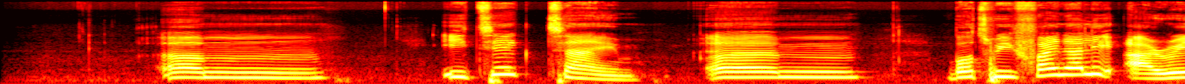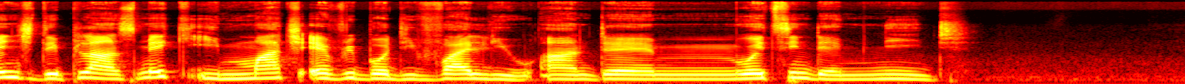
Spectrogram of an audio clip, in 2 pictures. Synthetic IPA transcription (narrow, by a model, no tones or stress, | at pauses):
ʌm | itʰek̚tʰãɪ̃m | ʌm | bɔtʰwifãɪnaliʔaɹẽnd͡ʒdəplãnsmekʰimat͡ʃɛvɹibɔdivaljuʔãndɛmwetʰĩndɛ̃mnid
